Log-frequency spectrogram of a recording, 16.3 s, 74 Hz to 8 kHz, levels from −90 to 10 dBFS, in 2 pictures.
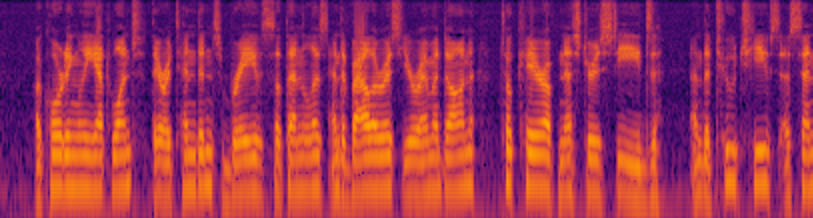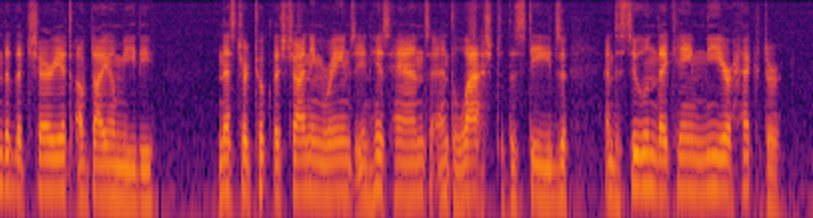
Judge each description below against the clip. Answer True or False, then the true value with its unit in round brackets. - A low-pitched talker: True (130 Hz)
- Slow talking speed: False (155 wpm)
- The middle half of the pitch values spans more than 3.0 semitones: False (2.6 semitones)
